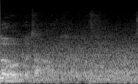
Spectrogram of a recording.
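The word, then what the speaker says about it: L'Hôpital: But it's pronounced L'Hopital.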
